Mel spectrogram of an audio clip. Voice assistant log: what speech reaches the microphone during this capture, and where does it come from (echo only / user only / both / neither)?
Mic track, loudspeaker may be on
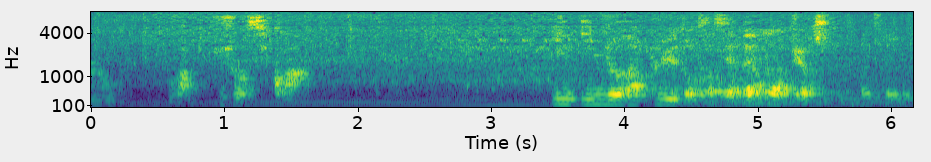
both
